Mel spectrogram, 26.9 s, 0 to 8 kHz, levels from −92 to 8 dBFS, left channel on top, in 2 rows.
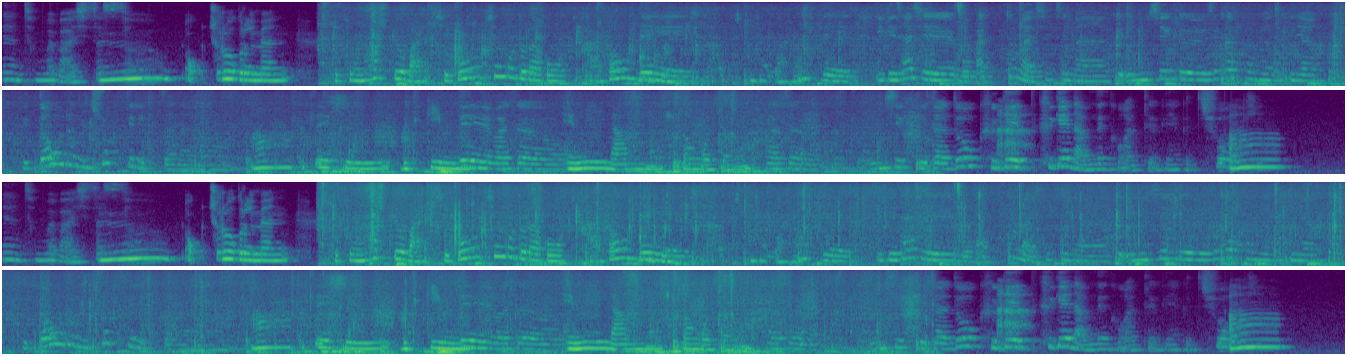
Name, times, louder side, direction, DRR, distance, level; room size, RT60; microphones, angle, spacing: voice 1, 0.0-1.7 6.3-7.0 8.2-13.2 13.6-15.8 18.0-19.3 21.1-26.1, left 1 dB, 20° left, 0.8 m, -36 dB
voice 2, 0.9-2.9 3.3-6.7 7.5-8.1 15.9-18.2 19.0-21.1 23.4-23.6 25.7-26.2, right 1 dB, 15° right, 0.4 m, -29 dB
sound 1, 3.1-22.8, right 4 dB, 70° right, 0.6 m, -35 dB
5.2 x 3.0 x 3.1 m
head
